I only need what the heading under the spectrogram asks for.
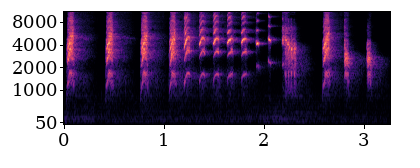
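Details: Long-tailed shrike singing, played to prompt a silent shrike: spaced harsh notes, then a quick run of tinkling whistled notes, followed again by harsh chips.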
